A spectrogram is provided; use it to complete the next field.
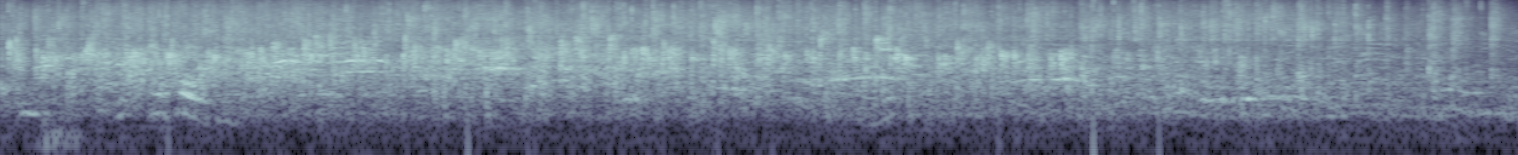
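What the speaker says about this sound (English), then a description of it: "Let's hear a thunderous applause for Shaurya" Applause from a school assembly crowd fills the hall in a dense, steady wash of many hands clapping that runs unbroken for over ten seconds and tapers slightly toward the end.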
